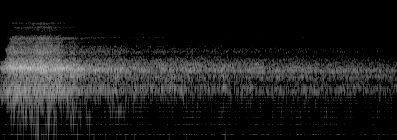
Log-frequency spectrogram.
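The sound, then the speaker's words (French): A breath blown out onto a hand during a breathing exercise: a soft, airy rush of air that is loudest at the start, then tapers slowly into a faint hiss. “On recommence. On inspire et on souffle sur sa main.”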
